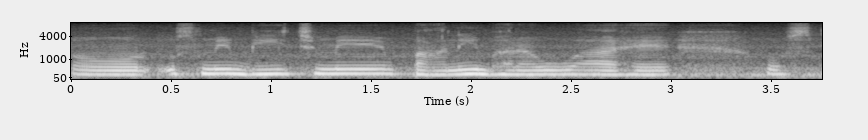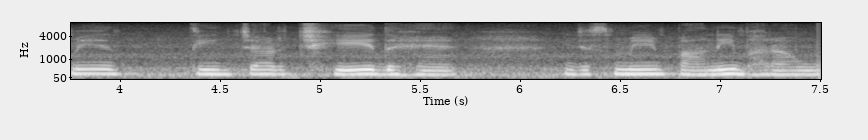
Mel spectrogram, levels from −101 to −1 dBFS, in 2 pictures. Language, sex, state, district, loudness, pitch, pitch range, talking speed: Hindi, female, Chhattisgarh, Sarguja, -15 LUFS, 185 Hz, 175-195 Hz, 145 wpm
